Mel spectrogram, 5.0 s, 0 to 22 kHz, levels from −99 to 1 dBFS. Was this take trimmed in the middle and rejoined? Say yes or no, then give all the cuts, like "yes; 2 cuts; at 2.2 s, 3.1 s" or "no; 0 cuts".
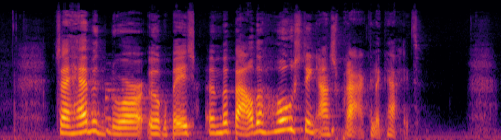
yes; 2 cuts; at 1.1 s, 1.9 s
